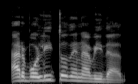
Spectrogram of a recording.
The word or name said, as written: arbolito de Navidad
